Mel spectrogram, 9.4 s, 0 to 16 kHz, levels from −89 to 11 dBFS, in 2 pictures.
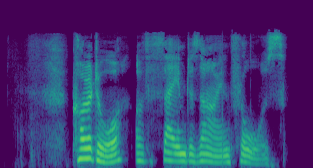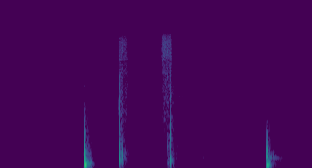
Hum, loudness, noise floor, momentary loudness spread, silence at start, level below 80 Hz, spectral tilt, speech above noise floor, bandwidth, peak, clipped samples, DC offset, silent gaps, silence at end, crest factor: none; -19 LUFS; -80 dBFS; 24 LU; 0.7 s; -50 dBFS; -5 dB/octave; 62 dB; 8.2 kHz; -2 dBFS; under 0.1%; under 0.1%; 4.81-5.94 s, 6.39-6.44 s, 6.90-7.09 s, 7.77-8.68 s; 0.65 s; 20 dB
